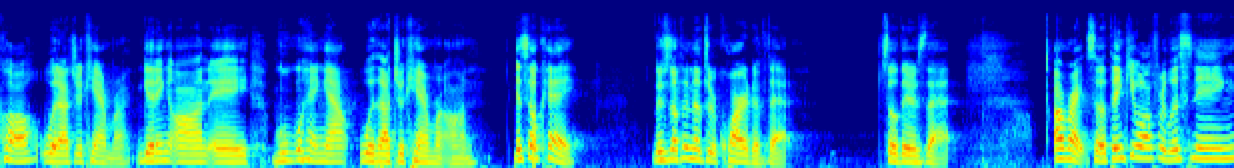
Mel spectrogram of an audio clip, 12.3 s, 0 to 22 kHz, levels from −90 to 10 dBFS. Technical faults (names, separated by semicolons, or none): lost LE Audio frames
